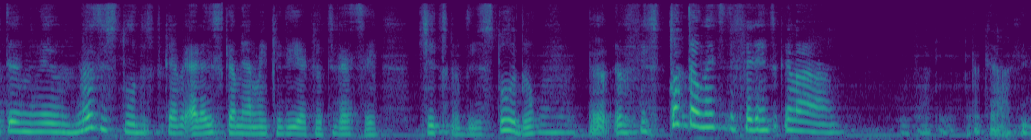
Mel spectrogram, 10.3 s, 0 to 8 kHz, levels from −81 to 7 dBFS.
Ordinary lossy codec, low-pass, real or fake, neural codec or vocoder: AAC, 32 kbps; 7.2 kHz; fake; codec, 24 kHz, 1 kbps, SNAC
